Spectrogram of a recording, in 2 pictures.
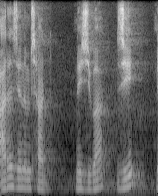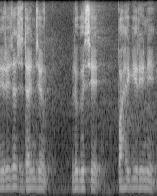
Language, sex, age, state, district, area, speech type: Bodo, male, 18-30, Assam, Chirang, rural, read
